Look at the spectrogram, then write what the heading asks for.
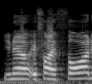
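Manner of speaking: mock dismay. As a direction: fake concern with a sigh. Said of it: "Virgil is, like, just like".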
